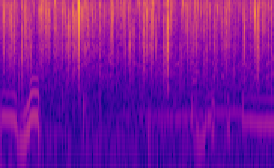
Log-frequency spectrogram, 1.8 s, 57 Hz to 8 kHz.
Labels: {"label": "biophony, cascading saw", "recorder": "SoundTrap 600 or HydroMoth"}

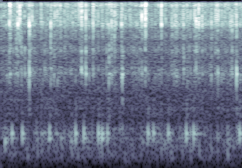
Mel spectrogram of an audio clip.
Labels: {"label": "biophony, chatter", "recorder": "HydroMoth"}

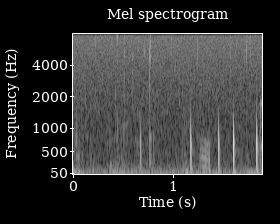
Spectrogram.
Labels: {"label": "biophony, knock croak", "recorder": "SoundTrap 300"}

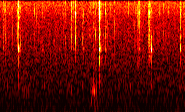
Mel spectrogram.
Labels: {"label": "ambient", "recorder": "HydroMoth"}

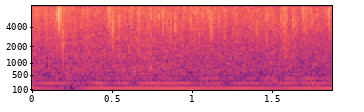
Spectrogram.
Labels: {"label": "biophony, midshipman", "recorder": "SoundTrap 500"}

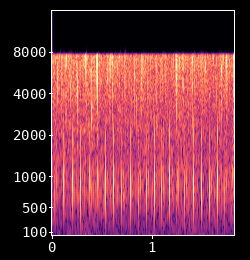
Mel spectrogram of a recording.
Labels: {"label": "biophony, rattle", "recorder": "SoundTrap 500"}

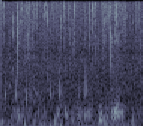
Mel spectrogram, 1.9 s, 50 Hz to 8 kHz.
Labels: {"label": "biophony", "recorder": "SoundTrap 500"}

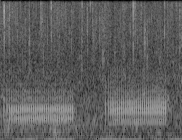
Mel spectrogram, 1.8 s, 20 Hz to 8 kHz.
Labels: {"label": "biophony, croak", "recorder": "SoundTrap 500"}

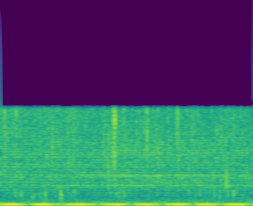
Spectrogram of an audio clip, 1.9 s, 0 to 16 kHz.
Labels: {"label": "anthrophony, boat engine", "recorder": "SoundTrap 500"}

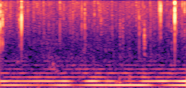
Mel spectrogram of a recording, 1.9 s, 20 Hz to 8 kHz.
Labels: {"label": "biophony, midshipman", "recorder": "SoundTrap 500"}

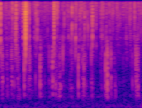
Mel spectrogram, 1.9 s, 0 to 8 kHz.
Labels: {"label": "biophony, sea urchins (Echinidae)", "recorder": "SoundTrap 600 or HydroMoth"}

